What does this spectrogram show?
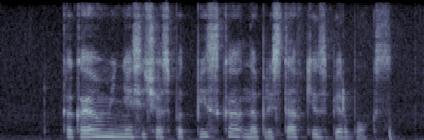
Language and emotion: Russian, neutral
